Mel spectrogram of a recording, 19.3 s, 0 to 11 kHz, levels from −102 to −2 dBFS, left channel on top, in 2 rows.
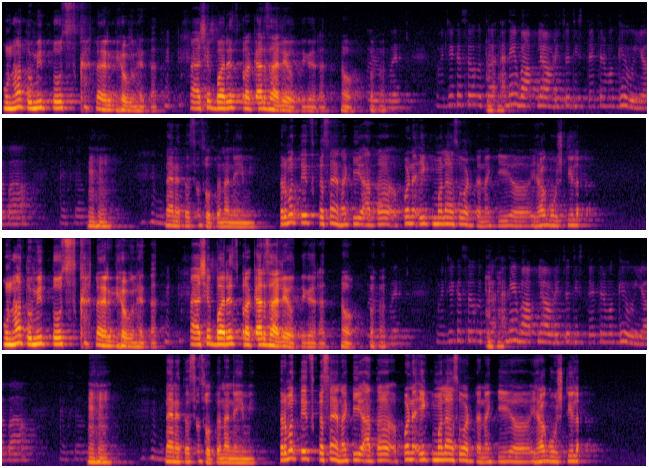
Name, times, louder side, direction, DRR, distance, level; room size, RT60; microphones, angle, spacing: voice 1, 0.0-2.3 2.8-5.3 5.6-5.7 7.3-7.5 11.0-11.3 12.1-13.5 13.8-18.3, right 4 dB, 75° right, 15 dB, 0.8 m, -28 dB
voice 2, 2.4-3.2 3.9-4.0 5.5-6.0 6.5-10.1 10.5-11.0 11.7-12.2, equal, 20° left, 4 dB, 2.7 m, -46 dB
23.0 x 22.0 x 6.2 m, 0.69 s
head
